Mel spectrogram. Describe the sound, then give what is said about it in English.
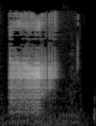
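A single short, raspy fart sound effect from a button, played loud for under a second, then cutting off into near silence, with no one speaking. “That mic is our new fart button.”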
